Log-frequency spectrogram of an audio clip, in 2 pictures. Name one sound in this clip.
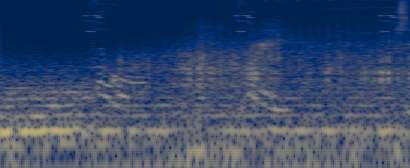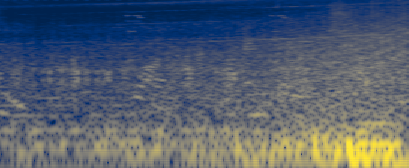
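A spaceship engine rumbles deeply and swells louder as it charges up.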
